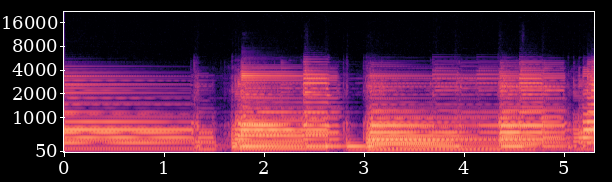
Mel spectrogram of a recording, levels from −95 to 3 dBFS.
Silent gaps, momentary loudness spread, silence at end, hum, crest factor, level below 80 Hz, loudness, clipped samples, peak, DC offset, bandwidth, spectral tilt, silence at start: none; 9 LU; 0 s; none; 16 dB; -54 dBFS; -17 LUFS; under 0.1%; 0 dBFS; under 0.1%; 6.2 kHz; -8 dB/octave; 0 s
